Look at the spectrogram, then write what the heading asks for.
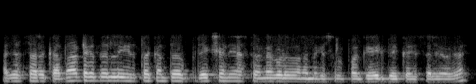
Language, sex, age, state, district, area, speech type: Kannada, male, 18-30, Karnataka, Chitradurga, urban, conversation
